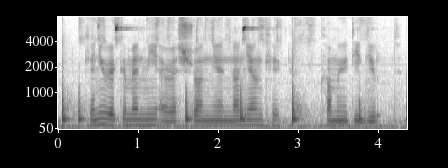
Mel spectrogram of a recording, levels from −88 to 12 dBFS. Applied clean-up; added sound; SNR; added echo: none; Writing; -4 dB; none.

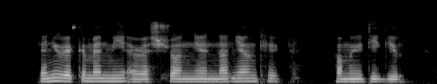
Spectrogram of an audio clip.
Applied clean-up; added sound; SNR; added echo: neural mask model DeepFilterNet 3.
